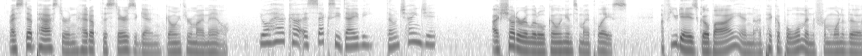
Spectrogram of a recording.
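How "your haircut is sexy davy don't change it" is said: put-on high-pitched English old-lady voice; sweet English granny, pitched high. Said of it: "She's originally from England".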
